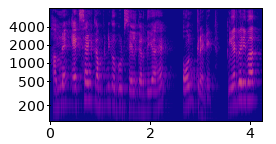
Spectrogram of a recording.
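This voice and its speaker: A man teaching accounting in a classroom lecture style. He addresses the students fondly, poses questions and then answers them himself, and slows right down when he dictates entries. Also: high-pitched. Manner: slow, drawn-out dictation of entries.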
